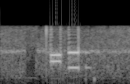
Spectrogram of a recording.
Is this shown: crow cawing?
no

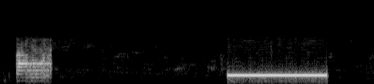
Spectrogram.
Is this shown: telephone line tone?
yes

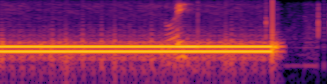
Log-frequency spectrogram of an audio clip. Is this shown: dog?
no

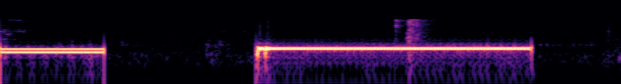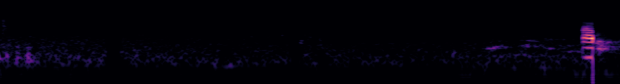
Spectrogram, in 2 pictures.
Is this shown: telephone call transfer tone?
yes

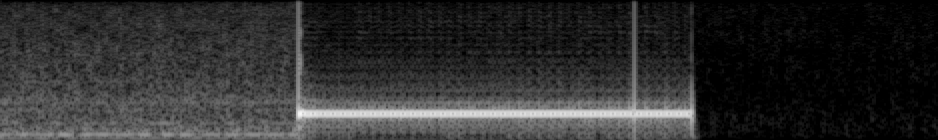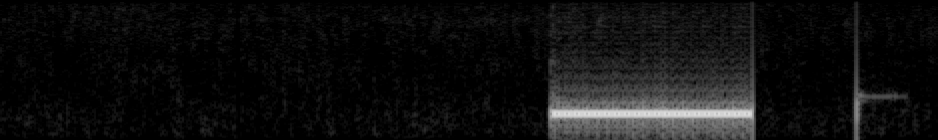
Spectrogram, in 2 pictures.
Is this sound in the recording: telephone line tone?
yes

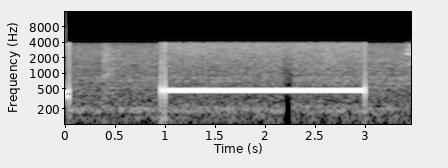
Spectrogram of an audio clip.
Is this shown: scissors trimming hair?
no

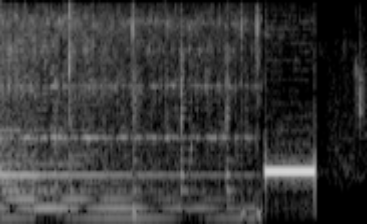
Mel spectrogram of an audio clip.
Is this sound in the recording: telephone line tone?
yes

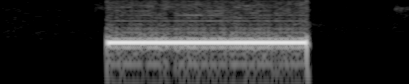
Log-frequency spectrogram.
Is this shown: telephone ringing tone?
yes

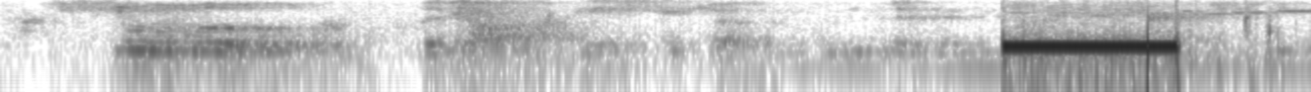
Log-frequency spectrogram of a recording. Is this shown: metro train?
no

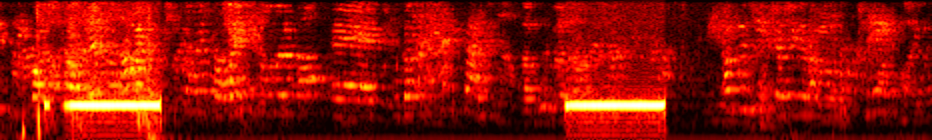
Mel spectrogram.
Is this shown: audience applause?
no

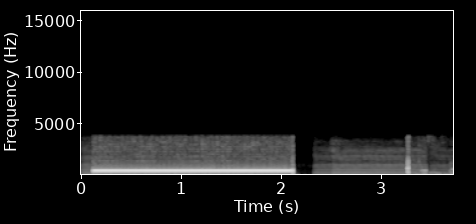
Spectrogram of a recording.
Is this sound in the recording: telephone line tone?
yes

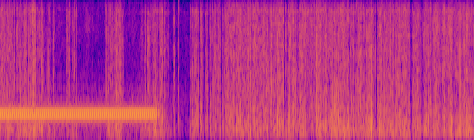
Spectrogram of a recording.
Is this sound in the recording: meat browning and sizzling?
no

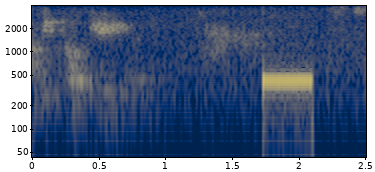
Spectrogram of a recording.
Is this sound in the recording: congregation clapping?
no

